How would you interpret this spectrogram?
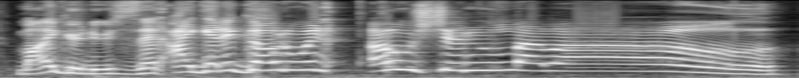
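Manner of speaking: high, rising shout of delight; excited shout. Real, not acted. Streamer announcing an ocean level, high excited shouting. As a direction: build to a thrilled, stretched yell.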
